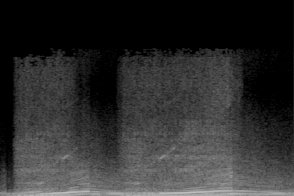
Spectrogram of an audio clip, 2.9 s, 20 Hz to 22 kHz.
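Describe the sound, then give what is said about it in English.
A turbocharged 6-liter V12 Aston Martin engine revs loudly, its droning pitch swelling upward and easing back down twice in a continuous roar with no pause. “Just a little 6-liter V12 turbocharged from an Aston Martin. Oh, my God. Yeah, you got that right. Come on, don't worry. I got forged internals in this bad boy. Rev her up a little bit.”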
